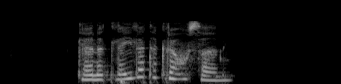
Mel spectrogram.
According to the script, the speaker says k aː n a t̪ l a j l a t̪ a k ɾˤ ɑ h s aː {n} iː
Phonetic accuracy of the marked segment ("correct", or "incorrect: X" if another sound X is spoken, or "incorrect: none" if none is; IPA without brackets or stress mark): incorrect: m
